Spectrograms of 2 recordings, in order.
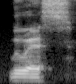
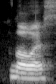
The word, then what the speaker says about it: Lois: And even though I know Maya has compared her other series to Louis McMaster Bujold, is that how you say her name? Lois, yeah.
